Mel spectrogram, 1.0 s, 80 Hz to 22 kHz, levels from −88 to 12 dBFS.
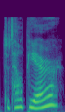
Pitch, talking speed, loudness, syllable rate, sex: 265 Hz, 185 wpm, -15 LUFS, 5.0 syllables/s, female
